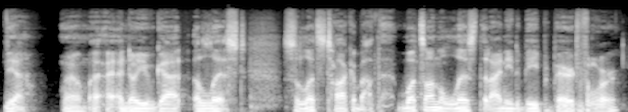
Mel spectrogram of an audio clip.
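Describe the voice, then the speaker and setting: A man in his late forties co-hosting a podcast, upbeat and bantering, his voice low and worn from illness. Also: fairly even intonation, moderate pace, no room sound, clean studio sound. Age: 40s. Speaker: podcast co-host. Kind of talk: casual podcast chat.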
